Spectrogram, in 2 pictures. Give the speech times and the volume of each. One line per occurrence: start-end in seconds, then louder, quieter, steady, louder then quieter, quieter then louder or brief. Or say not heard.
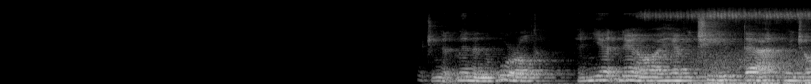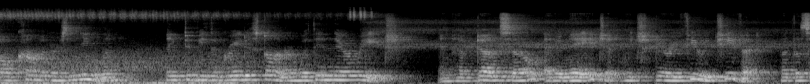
4.2-16.1 steady.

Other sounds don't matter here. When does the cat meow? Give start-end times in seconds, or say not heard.
not heard.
